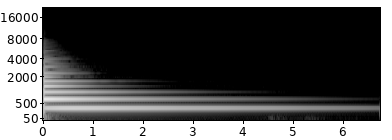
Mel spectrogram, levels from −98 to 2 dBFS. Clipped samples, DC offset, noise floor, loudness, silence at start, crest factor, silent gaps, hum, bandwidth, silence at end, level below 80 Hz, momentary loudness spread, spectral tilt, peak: under 0.1%; under 0.1%; -56 dBFS; -20 LUFS; 0 s; 20 dB; none; none; 5 kHz; 1.95 s; -70 dBFS; 26 LU; -6.5 dB/octave; -2 dBFS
